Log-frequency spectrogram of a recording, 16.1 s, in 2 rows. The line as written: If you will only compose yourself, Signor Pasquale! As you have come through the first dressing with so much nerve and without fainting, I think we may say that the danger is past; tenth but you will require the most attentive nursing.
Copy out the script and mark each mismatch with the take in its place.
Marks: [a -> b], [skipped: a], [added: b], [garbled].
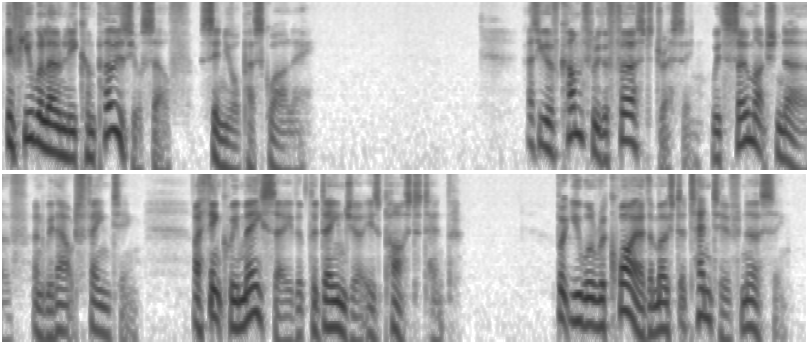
If you will only compose yourself, Signor Pasquale! As you have come through the first dressing with so much nerve and without fainting, I think we may say that the danger is past; tenth but you will require the most attentive nursing.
